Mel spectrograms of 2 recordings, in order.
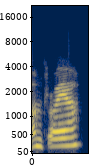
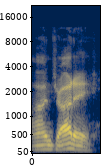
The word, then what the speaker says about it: Andrade: It was about Andrea. Andre. I can't say his name. Charlotte Flair's ex-husband. There we go. That one. Oh, Andrade, yes, Yeah, I that's didn't a know if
